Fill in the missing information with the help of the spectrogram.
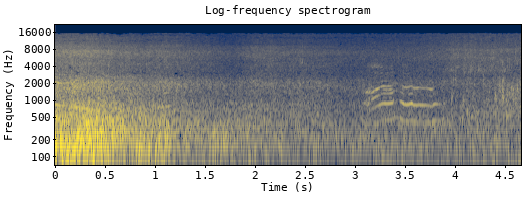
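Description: Ocean surf: a wave washing in over the sand around the feet, loudest at the start and easing over a second or two into steady surf noise.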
